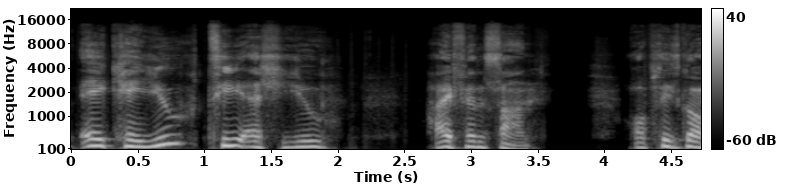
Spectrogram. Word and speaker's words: Akutsu: And it's spelled A K U T S U hyphen san. Or Please Go Home, Miss Akutsu.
